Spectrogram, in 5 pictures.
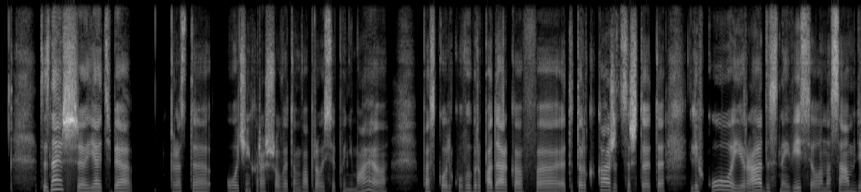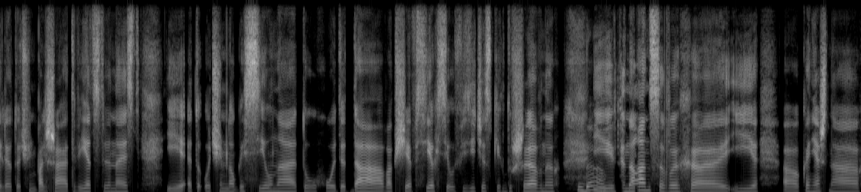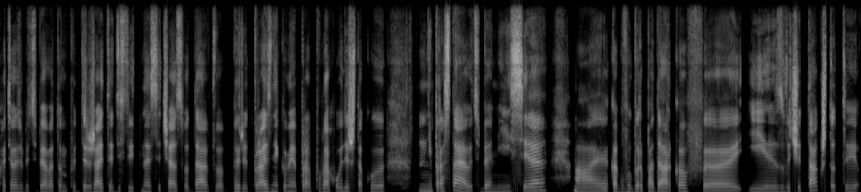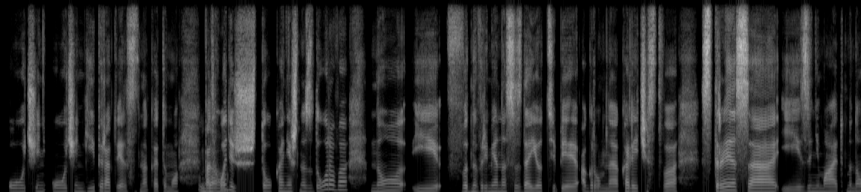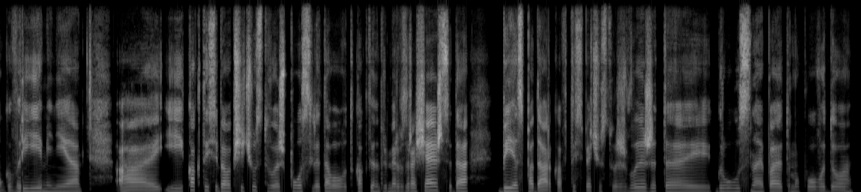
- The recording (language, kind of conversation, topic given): Russian, advice, Почему мне так трудно выбрать подарок и как не ошибиться с выбором?
- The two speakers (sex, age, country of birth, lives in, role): female, 40-44, Russia, United States, advisor; female, 40-44, Ukraine, United States, user
- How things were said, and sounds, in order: other noise; tapping; other background noise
